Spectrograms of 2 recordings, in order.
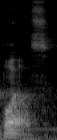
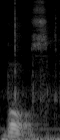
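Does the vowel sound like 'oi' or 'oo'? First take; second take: oi; oo. First: The vowel sounds like 'oi' in 'boil'. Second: The vowel sounds like 'oo' in 'pool'. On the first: The speaker calls it wrong. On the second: The speaker calls it right.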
